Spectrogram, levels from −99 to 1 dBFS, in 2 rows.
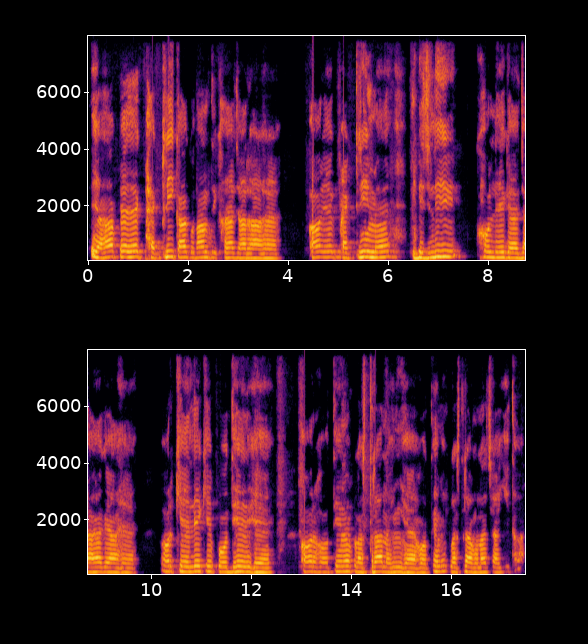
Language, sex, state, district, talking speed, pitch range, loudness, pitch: Hindi, male, Bihar, Darbhanga, 135 wpm, 165-195 Hz, -15 LUFS, 180 Hz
